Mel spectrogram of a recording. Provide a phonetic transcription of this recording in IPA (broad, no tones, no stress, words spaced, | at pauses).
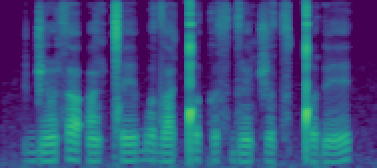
d͡ʒə̃sa ʔãǀe bʌdaǃə kəsd͡zẽt͡ʃə t͡səǃəɗe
